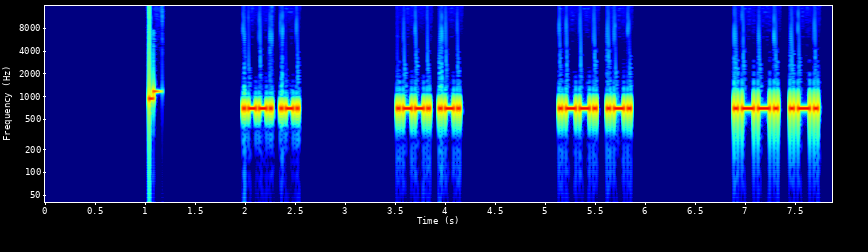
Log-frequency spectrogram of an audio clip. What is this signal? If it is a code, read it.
Morse code, heard as a keyed tone, about 38 wpm, 700 Hz. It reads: PR PR PR PR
